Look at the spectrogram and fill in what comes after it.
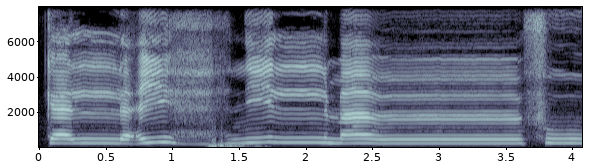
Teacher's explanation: La langue ne joue plus son rôle comme pour un noun normal et ne va pas être posée sur le palais. · je termine avec un soukoun et je donne au shin son écoulement total du son, ainsi que son tafashi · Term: al-irfa, shin final sakin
